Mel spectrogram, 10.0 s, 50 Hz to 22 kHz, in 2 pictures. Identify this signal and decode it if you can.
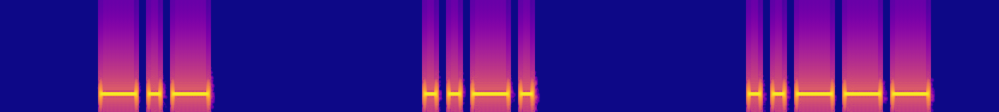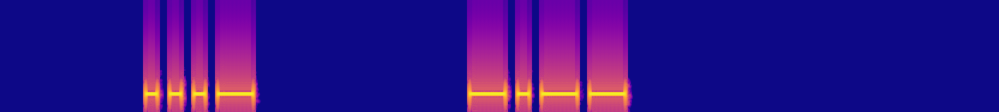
Morse code, heard as a keyed tone, about 20 wpm, spaced as for 7 wpm, 700 Hz. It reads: KF2VY
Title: USA Call Signs - 6x Character Spacing - 20wpm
